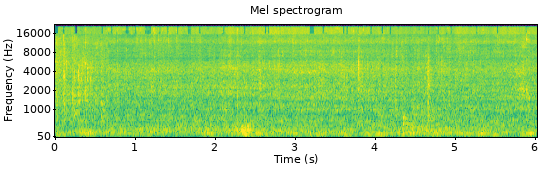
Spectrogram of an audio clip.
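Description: Pieces of plantain, papaya and potato fry in a pan of oil, giving a steady, soft sizzle that holds evenly throughout with no talking.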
